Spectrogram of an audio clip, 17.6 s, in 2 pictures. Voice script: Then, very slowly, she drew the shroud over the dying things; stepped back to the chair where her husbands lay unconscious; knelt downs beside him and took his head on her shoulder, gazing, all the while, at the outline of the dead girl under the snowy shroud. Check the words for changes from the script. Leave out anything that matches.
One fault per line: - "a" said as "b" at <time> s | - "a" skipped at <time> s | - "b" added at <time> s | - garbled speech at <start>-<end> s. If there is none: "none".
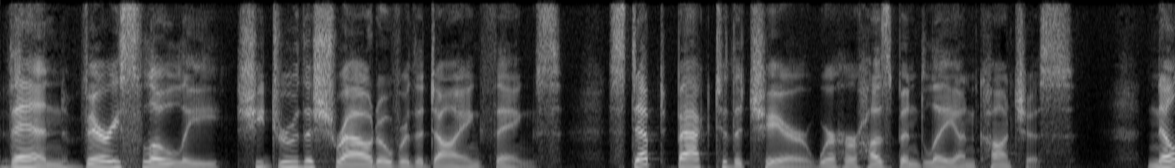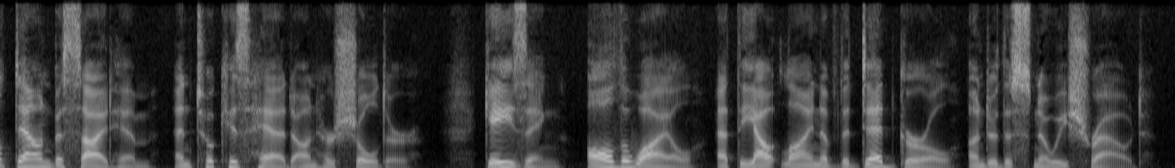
- "husbands" said as "husband" at 6.5 s
- "downs" said as "down" at 8.9 s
